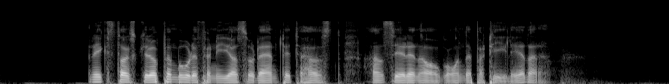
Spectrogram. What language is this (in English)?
Swedish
